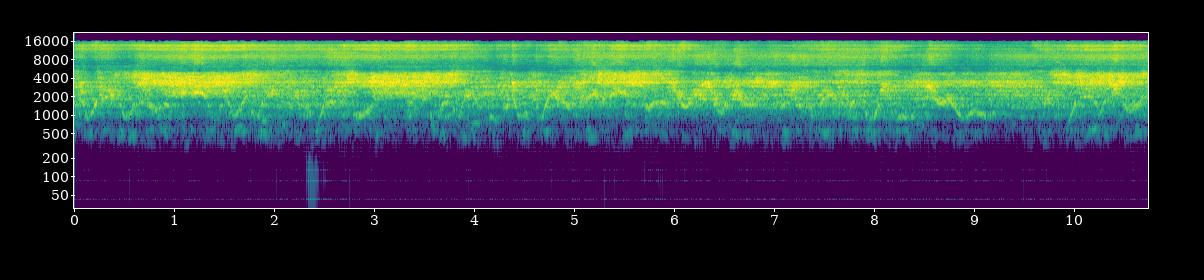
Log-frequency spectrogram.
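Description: Weather radio broadcast of a National Weather Service severe weather warning: a thin, tinny voice mixed with hiss, too garbled to make out.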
